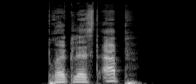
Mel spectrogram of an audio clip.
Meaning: second-person singular subjunctive I of abbröckeln
- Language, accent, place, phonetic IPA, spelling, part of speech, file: German, Germany, Berlin, [ˌbʁœkləst ˈap], bröcklest ab, verb, De-bröcklest ab.ogg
